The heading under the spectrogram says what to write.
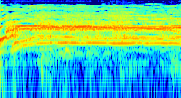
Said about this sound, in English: Why the screams?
